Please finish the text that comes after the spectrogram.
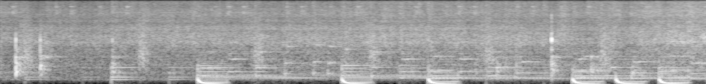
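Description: Apple pieces fry in butter in a pan, a soft continuous sizzle broken by repeated scraping and clacking of a spoon stirring against the pan, close up.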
